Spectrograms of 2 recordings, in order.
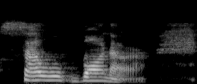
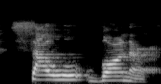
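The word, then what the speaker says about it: sawubona: started with the show saul bonner you get used to pronouncing it it's a zulu word um so wherever that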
